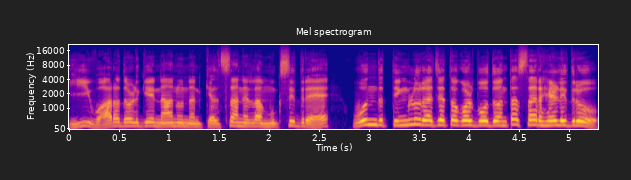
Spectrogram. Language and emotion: Kannada, happy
